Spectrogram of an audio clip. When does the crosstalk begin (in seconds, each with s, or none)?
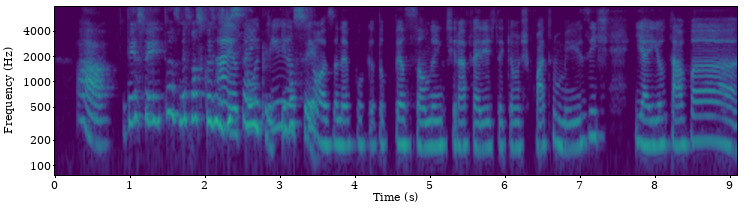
2.1 s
